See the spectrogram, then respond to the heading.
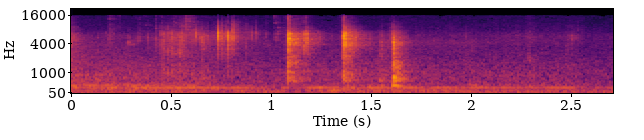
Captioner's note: wood rattling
